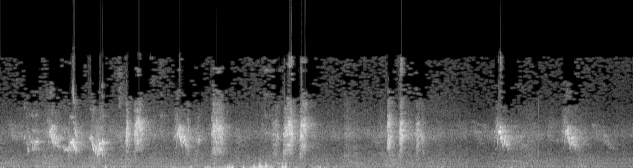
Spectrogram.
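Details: High, sharp lovebird chirps in Laylan, Kirkuk, in irregular bursts, with a spell of low rustling or wing flutter midway and a faint background hum.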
